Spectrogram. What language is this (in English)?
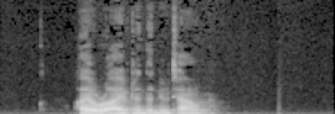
English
